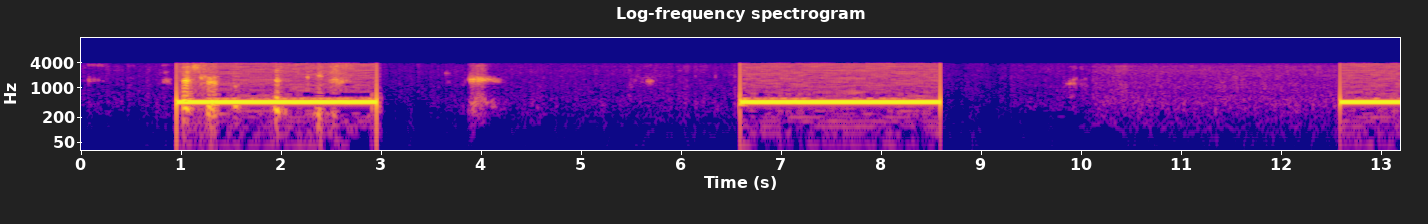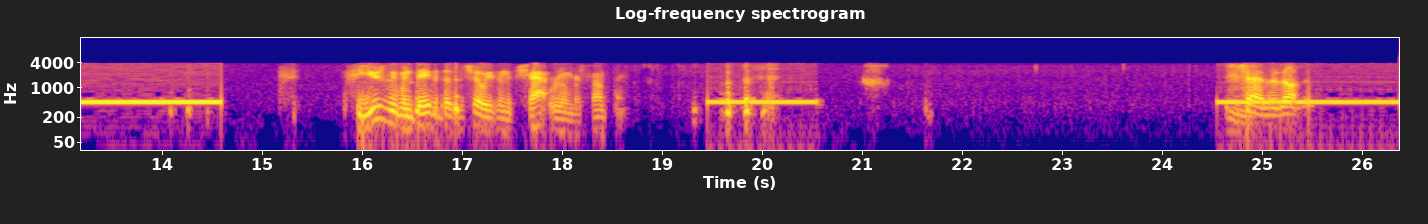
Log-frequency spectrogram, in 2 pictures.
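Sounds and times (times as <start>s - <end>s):
outgoing phone call ringback tone through a phone line: 1.0s - 3.0s, 6.6s - 8.6s, 12.6s - 14.6s, 19.4s - 20.6s, 24.6s - 26.3s
laughter: 16.0s - 17.3s, 19.3s - 20.3s
speech: 16.2s - 18.7s, 25.0s - 25.5s.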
